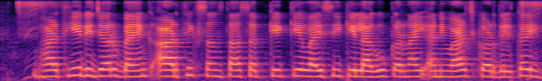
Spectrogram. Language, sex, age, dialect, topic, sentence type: Magahi, female, 25-30, Western, banking, statement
